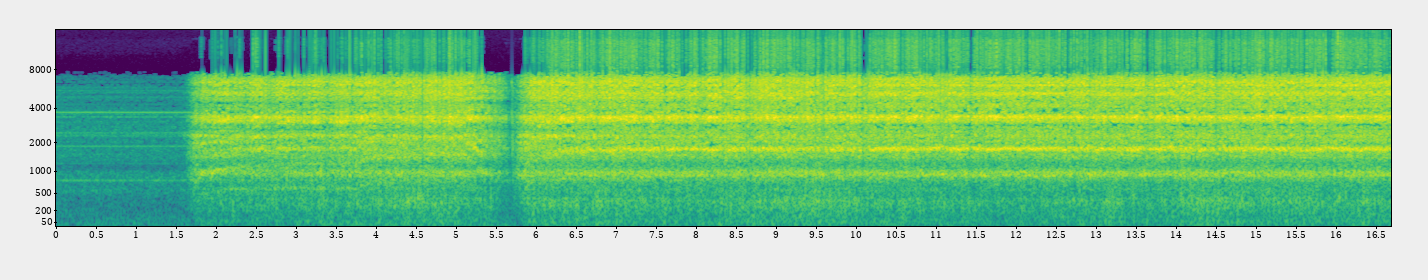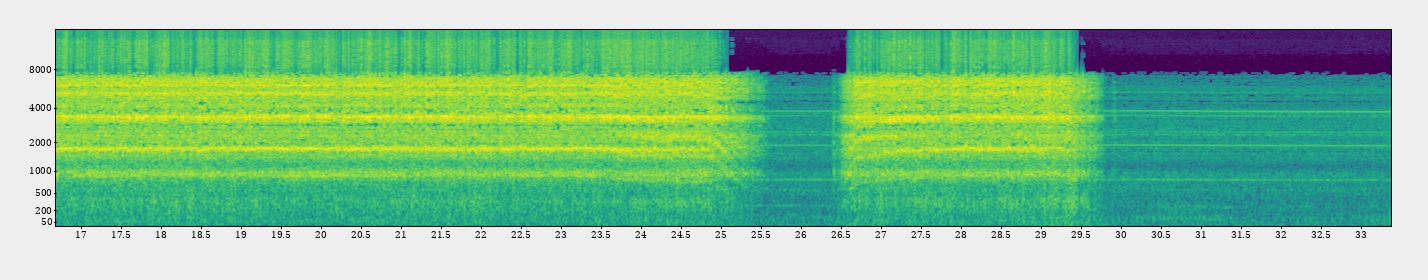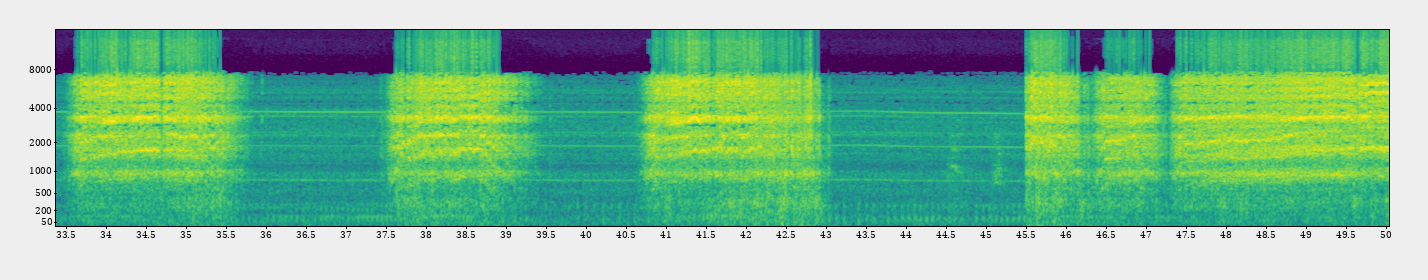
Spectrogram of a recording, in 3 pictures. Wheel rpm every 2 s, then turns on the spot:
0, 80, 170, 140, 230, 230, 240, 230, 230, 230, 230, 230, 200, 70, 220, 40, 0, 160, 20, 120, 70, 130, 30, 110, 210.
none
